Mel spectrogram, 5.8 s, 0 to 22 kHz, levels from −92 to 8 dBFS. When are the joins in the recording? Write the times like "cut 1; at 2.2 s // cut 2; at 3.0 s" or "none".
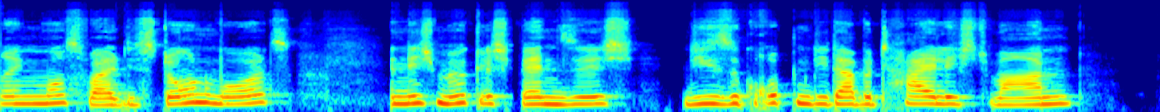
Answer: cut 1; at 2.0 s // cut 2; at 2.6 s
